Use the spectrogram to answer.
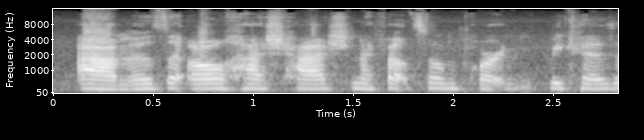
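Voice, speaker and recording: The tone is bright and sharp. Delivery is very fast, with light background noise. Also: woman. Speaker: student vlogger. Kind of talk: casual vlog chat. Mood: excited, gushing. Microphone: webcam.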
